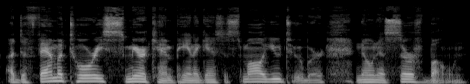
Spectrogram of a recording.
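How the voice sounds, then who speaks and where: Male narrator, low robotic synthetic voice, formal measured scripted reading, very dry sound. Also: no echo. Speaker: video narrator. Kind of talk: scripted narration, accusatory exposé.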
